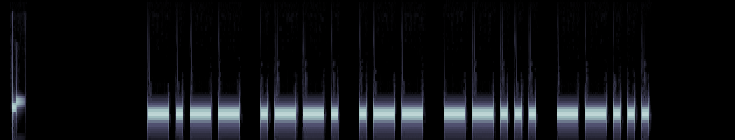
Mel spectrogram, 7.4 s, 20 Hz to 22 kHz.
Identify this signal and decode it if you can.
Morse code, heard as a keyed tone, about 17 wpm, 700 Hz. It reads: YPW77
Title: Code Groups - 5 Letter:Numbers - 17wpm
